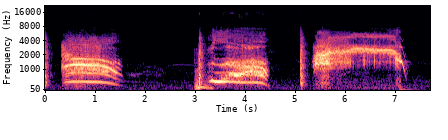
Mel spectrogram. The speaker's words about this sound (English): Well, I know, and screams happen at this borderline of pleasure and pain, and and we do encourage people to invite their friends or into the scream room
